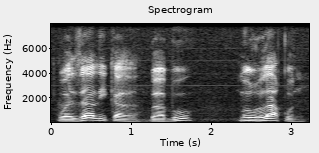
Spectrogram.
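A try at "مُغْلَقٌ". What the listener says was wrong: Mughlaqun pendek semua.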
